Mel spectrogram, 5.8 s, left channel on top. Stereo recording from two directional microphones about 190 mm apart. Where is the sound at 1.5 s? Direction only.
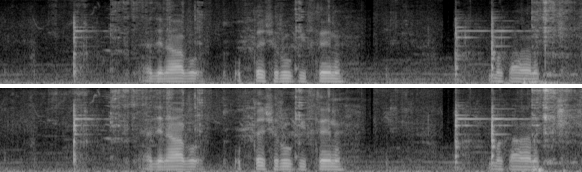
15° left (ahead or behind).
